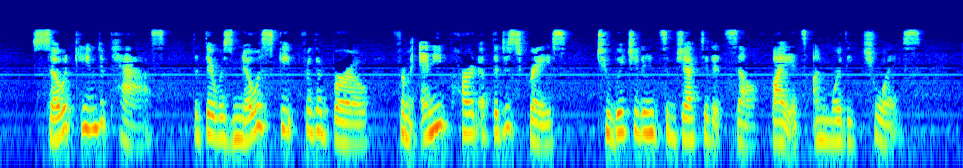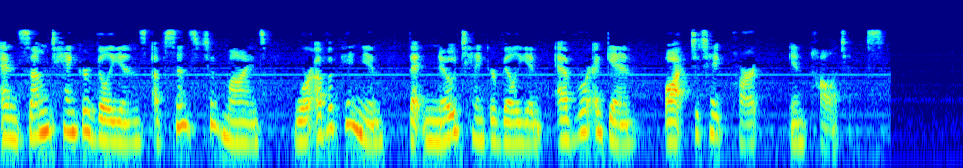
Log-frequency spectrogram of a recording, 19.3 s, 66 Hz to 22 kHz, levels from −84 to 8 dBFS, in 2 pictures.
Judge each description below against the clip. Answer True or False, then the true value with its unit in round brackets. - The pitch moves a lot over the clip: True (5.8 semitones)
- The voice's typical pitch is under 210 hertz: True (190 Hz)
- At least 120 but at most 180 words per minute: True (155 wpm)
